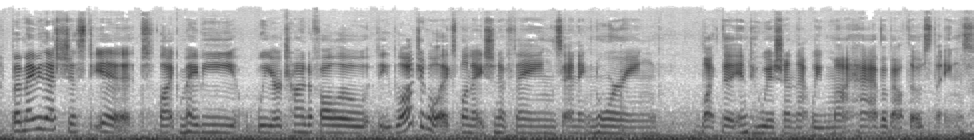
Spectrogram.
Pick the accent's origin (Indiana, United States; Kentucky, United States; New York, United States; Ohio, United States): Kentucky, United States; Eastern; accent: Eastern Kentucky; my Eastern Kentucky accent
